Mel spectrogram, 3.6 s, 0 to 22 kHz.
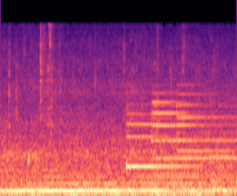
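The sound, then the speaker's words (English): Bells begin ringing partway through at 3 o'clock, their sustained metallic tones lingering over a steady low hum of background noise. “And the bells are going.”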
